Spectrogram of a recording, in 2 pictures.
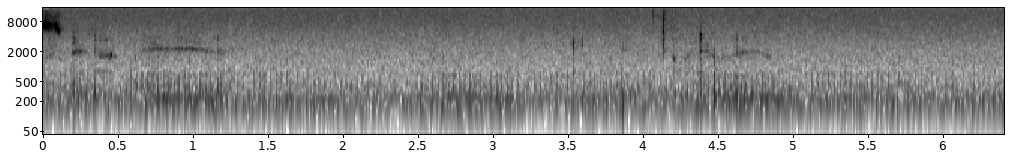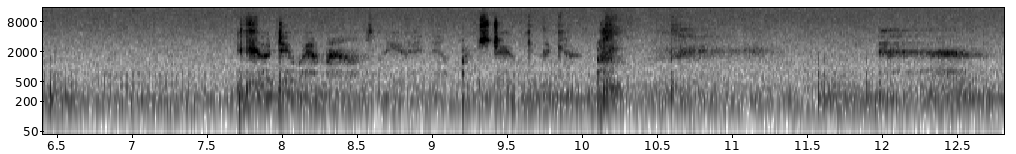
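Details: A female kitten purring softly indoors, a low continuous rumbling texture running through the clip, with quiet whispered speech over it and a burst of louder whispering from about the middle onward.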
